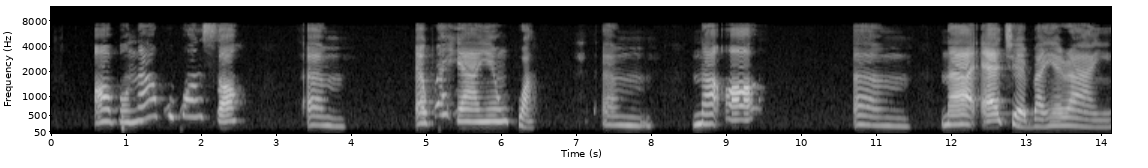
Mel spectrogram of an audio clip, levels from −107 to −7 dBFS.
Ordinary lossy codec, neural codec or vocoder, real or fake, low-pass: none; none; real; 7.2 kHz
